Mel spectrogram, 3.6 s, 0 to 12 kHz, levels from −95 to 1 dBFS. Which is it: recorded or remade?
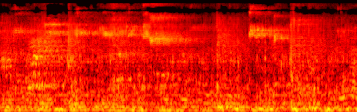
remade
